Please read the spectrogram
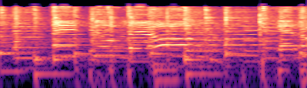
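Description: Live salsa band playing: a bass line and percussion under a pitched melody line.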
